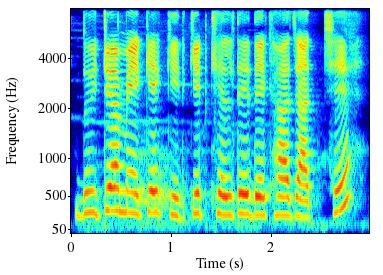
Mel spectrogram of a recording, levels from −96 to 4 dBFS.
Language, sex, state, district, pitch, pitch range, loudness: Bengali, female, West Bengal, Alipurduar, 265 Hz, 245-280 Hz, -15 LUFS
